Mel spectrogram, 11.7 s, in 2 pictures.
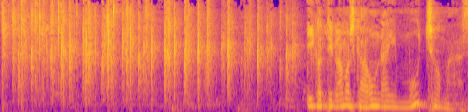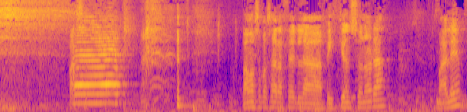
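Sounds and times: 
audience applause: 0.0 - 3.8
speech: 3.8 - 6.0, 6.7 - 8.2, 8.9 - 11.6
laughter: 7.4 - 8.9.

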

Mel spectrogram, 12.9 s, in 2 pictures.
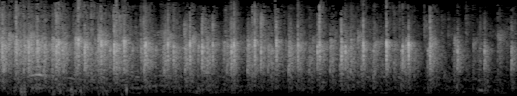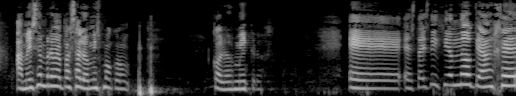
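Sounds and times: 
audience applause: 0.0 - 6.6
speech: 6.7 - 8.3, 9.2 - 9.9, 10.8 - 12.9.

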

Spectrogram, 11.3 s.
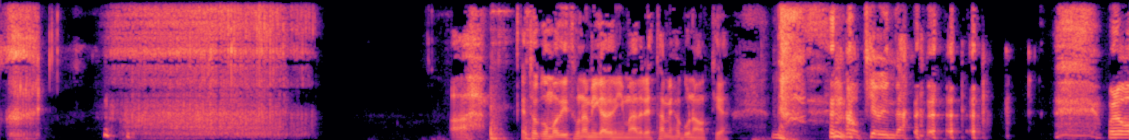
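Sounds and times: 
person sipping linden tea: 0.0 - 3.2
speech: 4.5 - 9.7, 11.1 - 11.2
laughter: 7.7 - 11.1.

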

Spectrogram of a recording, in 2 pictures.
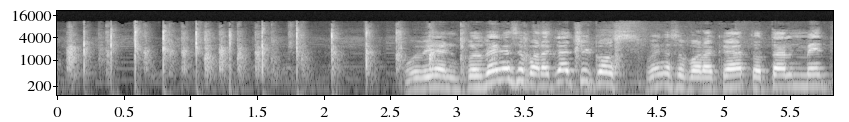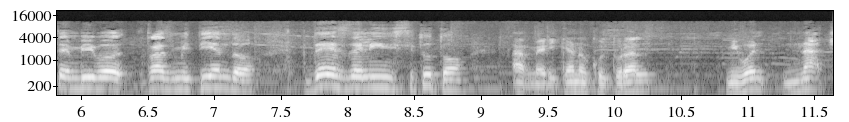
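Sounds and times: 
loud applause: 0.0 - 4.4
speech: 2.6 - 11.6.

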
